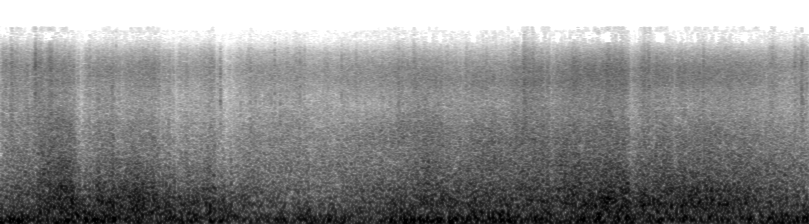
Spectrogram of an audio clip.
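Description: Wind buffeting the camcorder microphone over the steady wash of waves on a shingle beach.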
